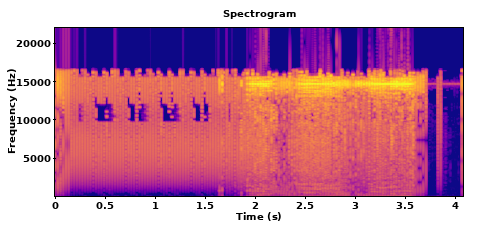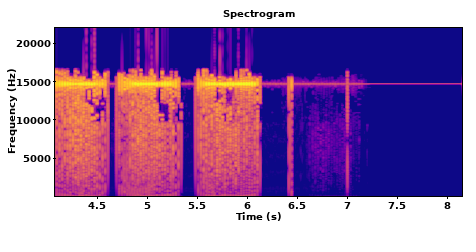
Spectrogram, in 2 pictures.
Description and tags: This is the sound of a picture. Made with Audacity.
